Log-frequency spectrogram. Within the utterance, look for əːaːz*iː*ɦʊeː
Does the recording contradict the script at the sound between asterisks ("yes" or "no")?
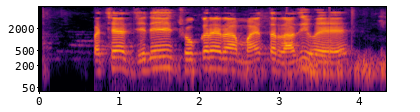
no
